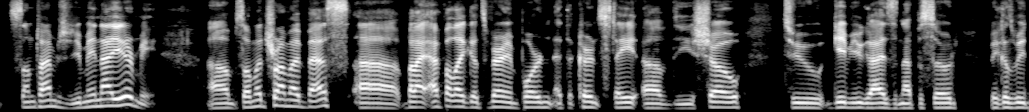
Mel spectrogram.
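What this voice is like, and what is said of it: Raspy, sick-sounding voice. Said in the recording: “I'm sick, so my voice is very raspy.”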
